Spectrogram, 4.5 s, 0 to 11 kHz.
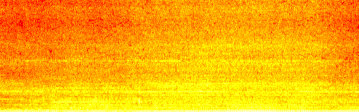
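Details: R53 Mini Cooper S first start after reinstalling new power steering lines, fluid topped up, no leaks, one wheel still on jack: steady, even idle, smooth low hum, no knocks, whine or pump groan; healthy.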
